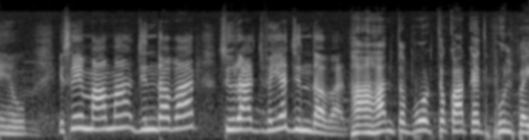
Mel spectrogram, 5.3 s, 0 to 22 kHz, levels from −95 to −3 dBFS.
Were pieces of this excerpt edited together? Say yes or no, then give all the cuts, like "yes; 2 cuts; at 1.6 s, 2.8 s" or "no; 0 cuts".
yes; 1 cut; at 3.5 s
